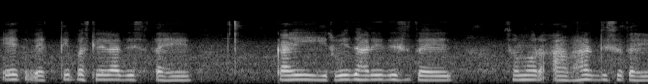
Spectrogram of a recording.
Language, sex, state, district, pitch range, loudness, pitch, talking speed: Marathi, female, Maharashtra, Aurangabad, 200-220 Hz, -19 LUFS, 215 Hz, 130 wpm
